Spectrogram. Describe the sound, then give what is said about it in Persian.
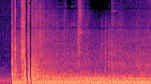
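A sudden burst of gunfire from Kurdish fighters targeting Islamic State positions in the city of Raqqa in northern Syria: three sharp shots in quick succession, then fainter scattered shots over a steady low rumble, recorded outdoors. “شما آواز شلیک جنگجویان کردی را می شنوید که مواضع گروه دولت اسلامی را در نزدیکی مرکز خود اعلام کرده آنان در شهر رقه در شمال سوریه هدف قرار می دهند.”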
